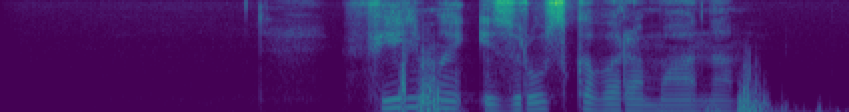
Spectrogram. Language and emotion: Russian, neutral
